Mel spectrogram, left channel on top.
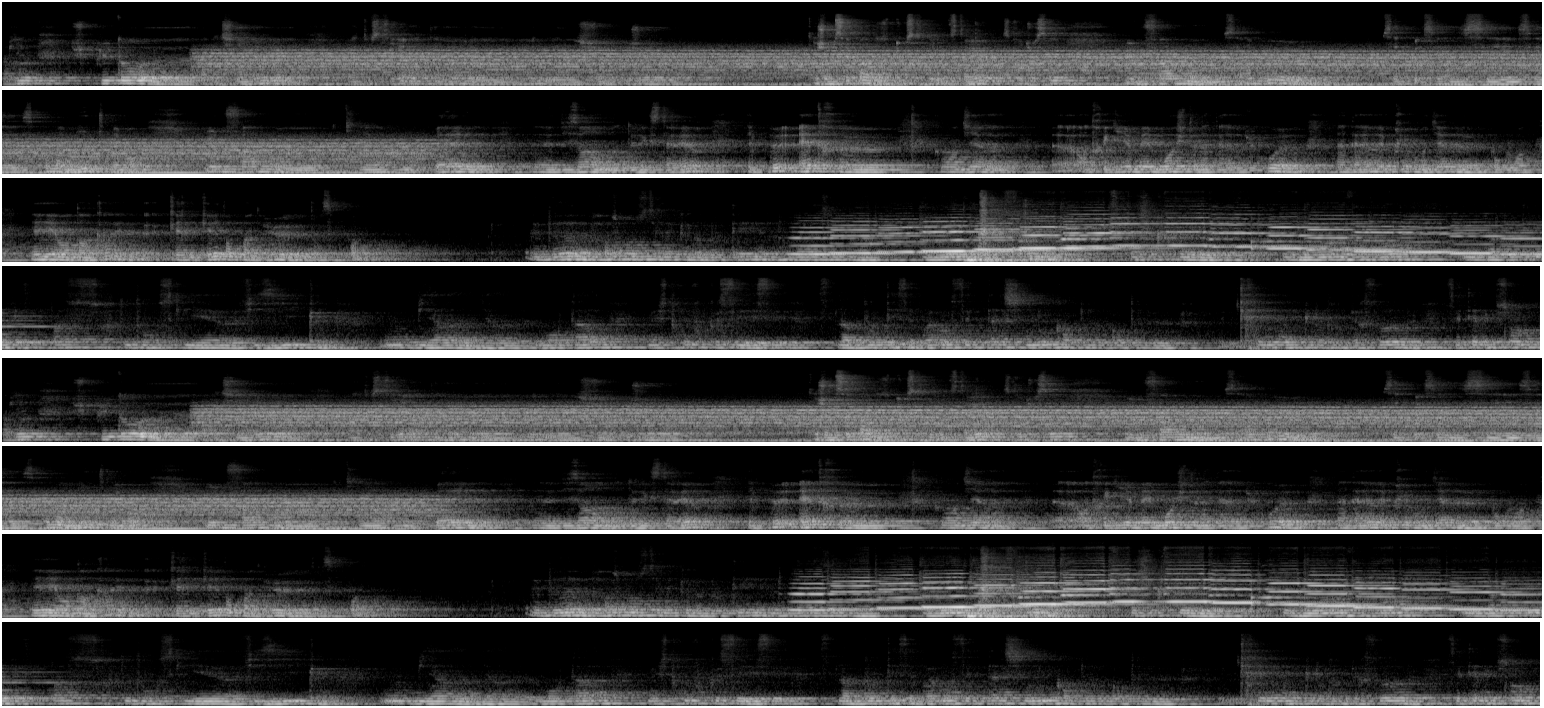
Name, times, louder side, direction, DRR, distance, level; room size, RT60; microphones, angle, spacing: voice 1, 0.1-6.8 8.0-13.5 13.8-25.5 25.9-34.5 40.6-40.7 41.0-41.1, equal, 60° left, -1 dB, 1.4 m, -26 dB
sound 1, 1.9-19.7, right 1 dB, 5° right, 1.4 m, -27 dB
voice 2, 36.0-41.3 41.9-43.2 43.6-45.0 45.3-54.2 54.5-58.1 58.4-61.4, right 1 dB, 80° left, -5 dB, 2.6 m, -26 dB
Wind instrument woodwind instrument, 38.6-42.2 42.4-46.3, right 2 dB, 20° right, 0.5 m, -18 dB
11.5 x 10.5 x 3.2 m, 2.5 s
head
